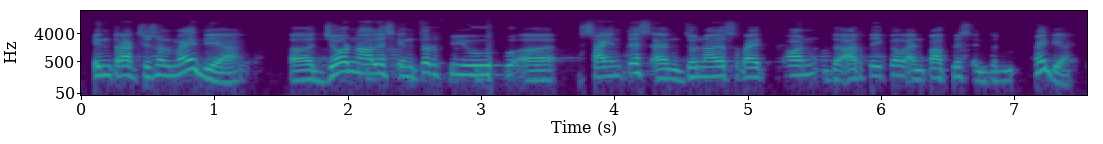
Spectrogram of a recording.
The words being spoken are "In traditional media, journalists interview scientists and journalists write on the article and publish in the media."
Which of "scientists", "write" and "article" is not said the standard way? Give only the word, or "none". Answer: none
